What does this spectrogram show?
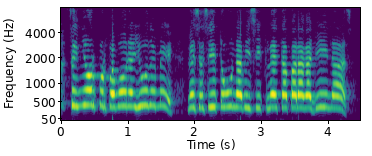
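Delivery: high, loud plea to the street; calling out. Acted. Owner calling out loud and high to the passing vendor. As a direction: call after the vendor, pleading. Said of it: "salió".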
